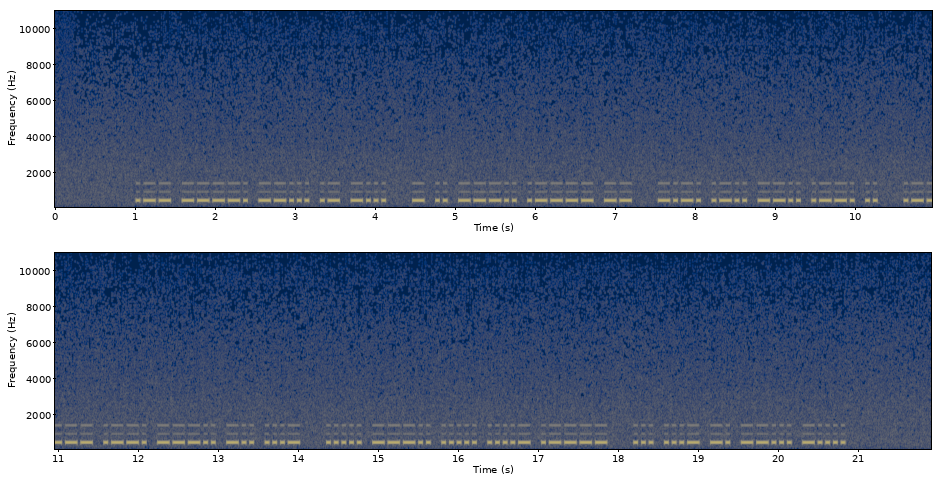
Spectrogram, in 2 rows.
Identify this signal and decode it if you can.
Morse code, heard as a keyed tone, machine-sent, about 25 wpm, 480 Hz. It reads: W97AB TI81M CLZPI 1P8DV 58541 SVN76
